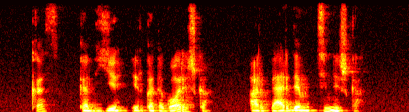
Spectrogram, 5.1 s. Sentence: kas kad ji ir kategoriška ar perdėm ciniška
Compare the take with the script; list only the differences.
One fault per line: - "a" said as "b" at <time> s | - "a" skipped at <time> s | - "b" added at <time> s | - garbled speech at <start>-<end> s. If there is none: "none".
none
